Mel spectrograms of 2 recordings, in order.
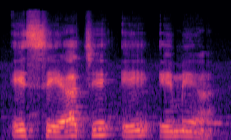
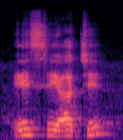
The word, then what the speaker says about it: Shema: S-H-E-M-A, que es muy importante en la Biblia. S-H-E-M-A. S-H-E-M-A, que se pronuncia algo como Shema. Shema, así como cortadito.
